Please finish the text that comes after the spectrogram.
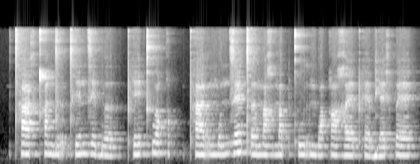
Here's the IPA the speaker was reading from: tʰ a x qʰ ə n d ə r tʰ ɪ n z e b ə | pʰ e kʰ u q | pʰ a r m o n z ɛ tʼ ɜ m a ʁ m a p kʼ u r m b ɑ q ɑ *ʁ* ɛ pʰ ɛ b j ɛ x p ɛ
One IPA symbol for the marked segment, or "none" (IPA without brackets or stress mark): ʁ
